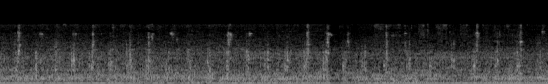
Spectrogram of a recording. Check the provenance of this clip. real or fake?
real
